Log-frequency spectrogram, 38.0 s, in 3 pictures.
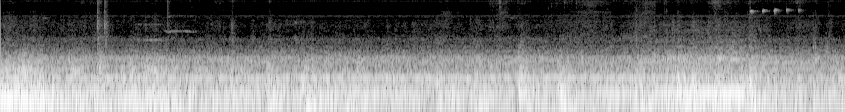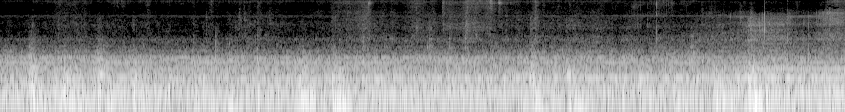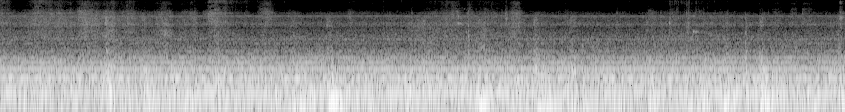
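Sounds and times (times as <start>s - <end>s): train wheels rumbling on track: 0.0s - 38.0s.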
